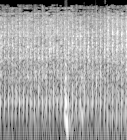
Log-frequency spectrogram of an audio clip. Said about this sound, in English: Matt, cue the jackhammer noises right now.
